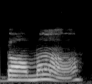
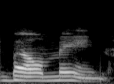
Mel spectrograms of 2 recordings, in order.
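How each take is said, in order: First: The name is said with French pronunciation. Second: The name is said with English pronunciation. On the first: The speaker calls it right. "the correct pronunciation here is Balmain ... It's the French thing" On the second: The speaker calls it wrong. "not Balmain"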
